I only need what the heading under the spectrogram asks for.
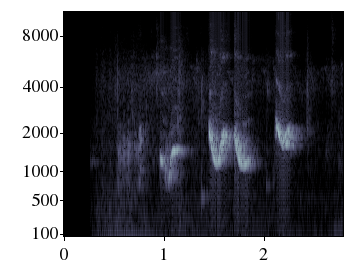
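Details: Straw-headed bulbul giving a short burst of rich, gurgling, warbled notes in a mid-pitched register, rising and falling in four or five quick phrases.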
